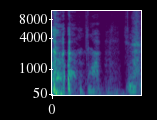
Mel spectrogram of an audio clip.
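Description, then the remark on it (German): A person imitates the woman sitting next to them repeatedly coughing: a series of short, forced coughs, a couple of sharp bursts followed by breathier, throaty hacks with brief pauses between them. “Aber ähm, die Frau neben mir hat es anscheinend sehr gestört, weil die dann einfach äh, angefangen hat, immer so zu husten.”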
